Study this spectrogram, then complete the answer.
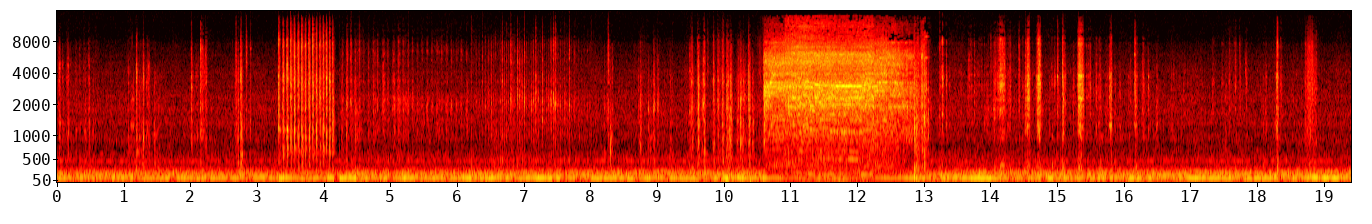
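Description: Metal parts click and clink as they are handled.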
